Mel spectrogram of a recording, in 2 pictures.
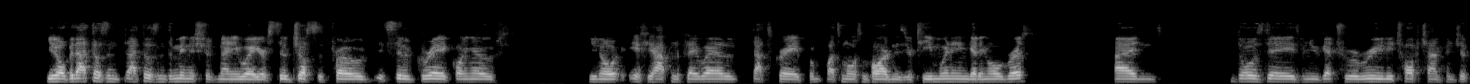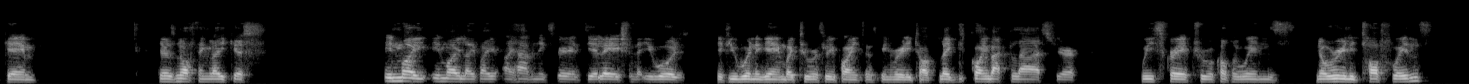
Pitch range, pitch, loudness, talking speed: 120-135 Hz, 125 Hz, -23 LUFS, 220 wpm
